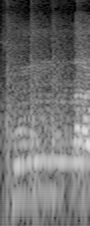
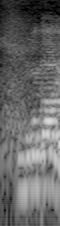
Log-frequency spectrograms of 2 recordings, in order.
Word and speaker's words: 훗날: 시옷 적어서 훗날 이렇게 되는데 발음은 어떻게 되냐면은 훗날 이렇게 됩니다.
